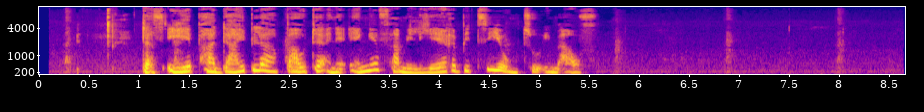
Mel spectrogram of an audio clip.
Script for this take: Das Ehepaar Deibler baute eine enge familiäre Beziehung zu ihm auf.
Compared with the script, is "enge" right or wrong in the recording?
right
